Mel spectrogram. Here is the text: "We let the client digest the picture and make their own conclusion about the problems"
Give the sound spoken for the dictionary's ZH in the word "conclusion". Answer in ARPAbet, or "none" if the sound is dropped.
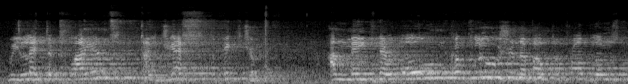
ZH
